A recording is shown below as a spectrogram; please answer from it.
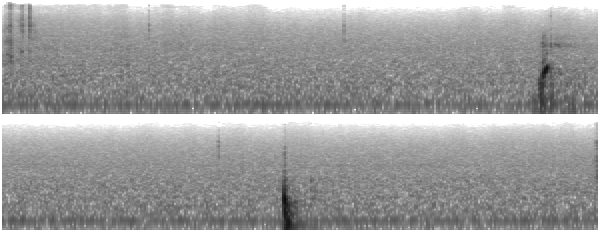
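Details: A quiet room hiss broken by two brief knocks, near five and a half and nine seconds; no breathing or snoring stands out.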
